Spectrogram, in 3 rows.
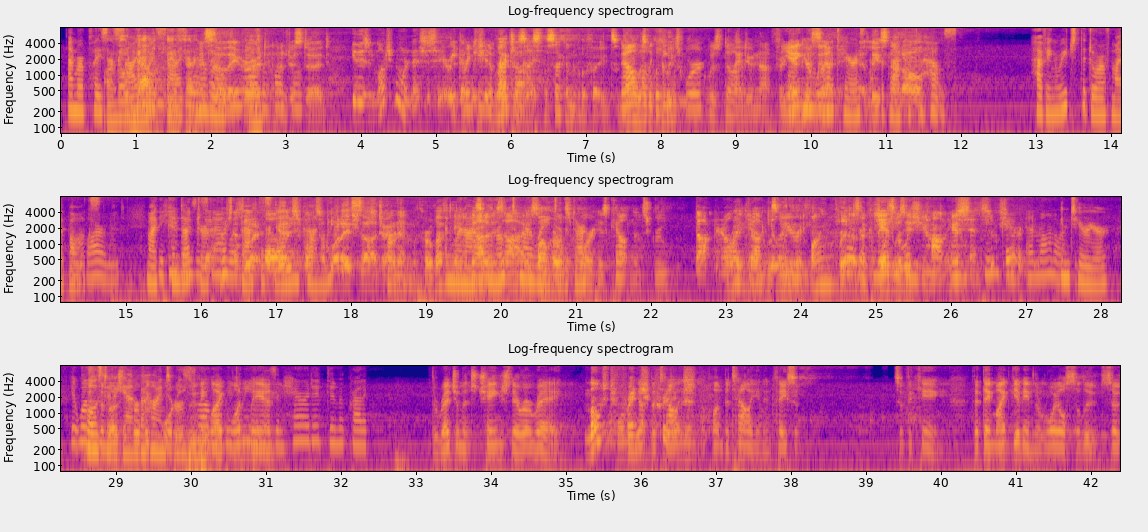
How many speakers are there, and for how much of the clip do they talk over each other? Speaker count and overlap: seven, about 57%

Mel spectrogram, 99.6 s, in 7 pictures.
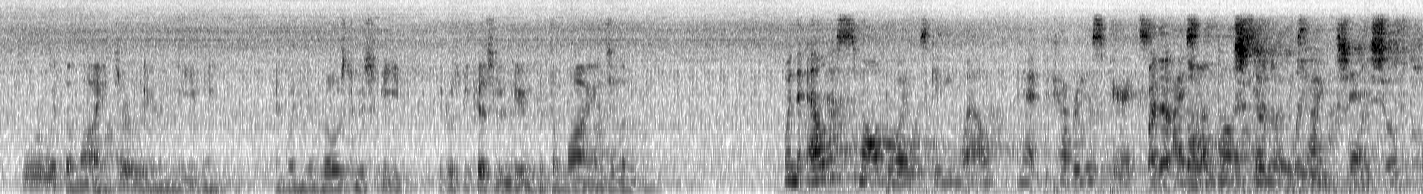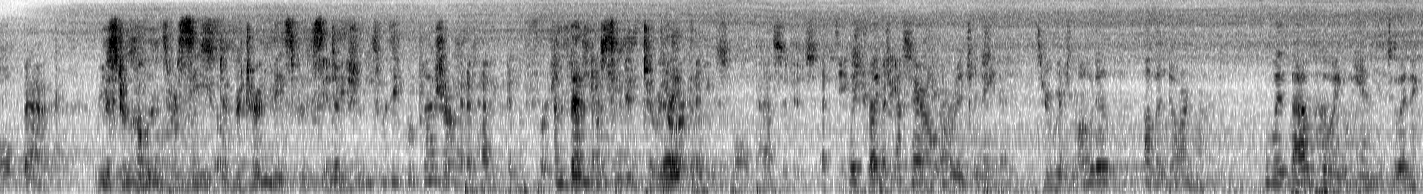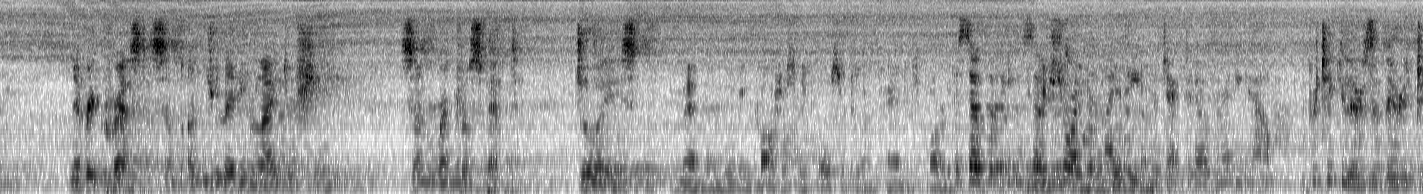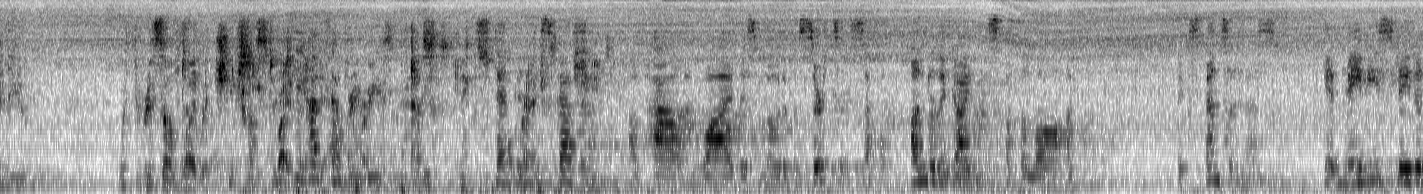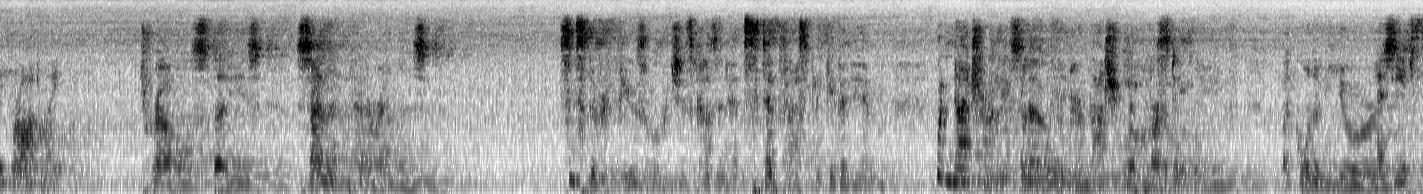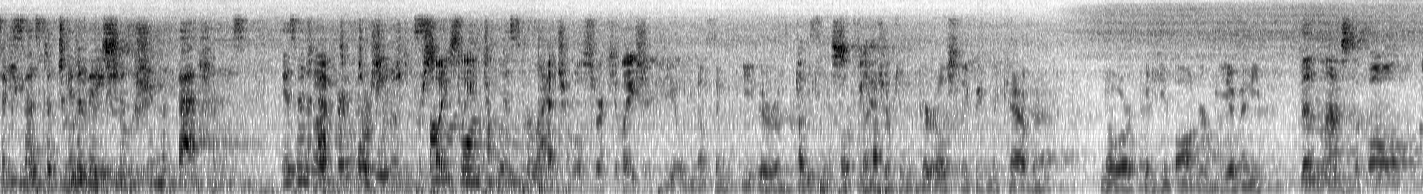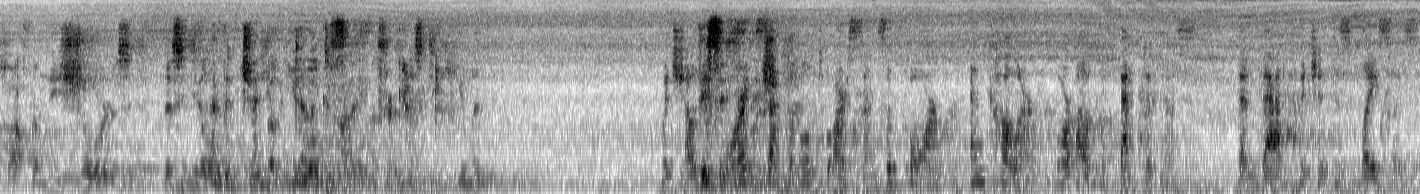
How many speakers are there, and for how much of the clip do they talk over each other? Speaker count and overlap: six, about 30%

